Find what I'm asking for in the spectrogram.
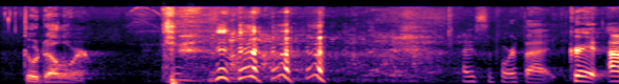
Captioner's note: laughs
